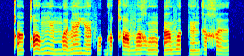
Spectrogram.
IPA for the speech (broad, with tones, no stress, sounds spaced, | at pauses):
qʼ ã˩ qʼ o˧˩˧ ŋ ẽ˩ m ɐ˧˩˧ l ɛ̃˦ j ɛ̃˩˧˩ f ɔ˩ ɡ u˧˩˧ qʰ a˩ v ɐ˦ ʁ õ˩˧˩ ʔ ã˦ v ɐ˥˩ k ɛ̃˨˦ ɡ ɘ˨˦ χ ɘ˧˩˧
